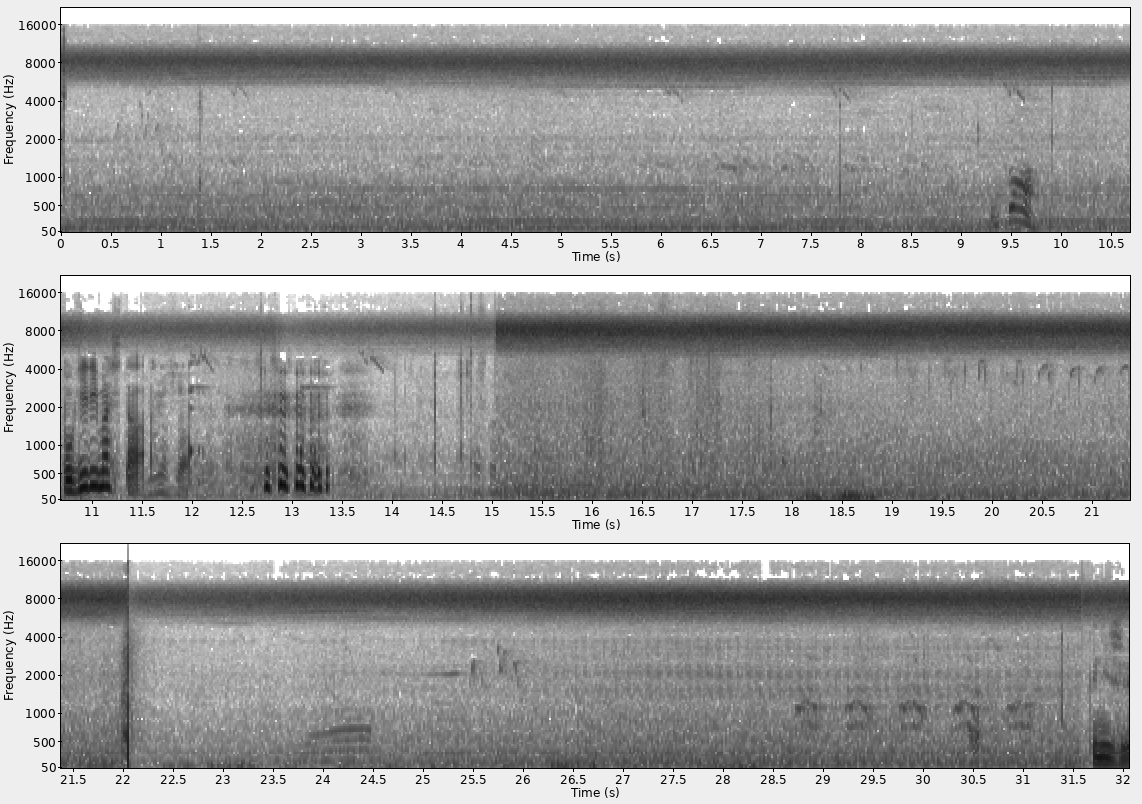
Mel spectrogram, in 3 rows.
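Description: A steady, high-pitched insect chorus runs throughout and becomes louder about halfway through. Short bursts of voices come about eleven to thirteen seconds in, and a single sharp click comes about 22 seconds in.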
